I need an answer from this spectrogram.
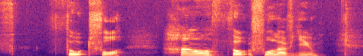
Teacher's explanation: vous mettez votre langue au niveau de vos dents supérieur et à partir de là vous soufflez un petit peu d'air pour faire la bonne prononciation de ce son th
